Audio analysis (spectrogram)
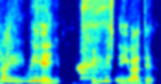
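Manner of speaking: high, loud singsong acknowledgement. Real, not acted. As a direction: call out high to someone across the room. Answering someone off to the side.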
